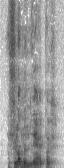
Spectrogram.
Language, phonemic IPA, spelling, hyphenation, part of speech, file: Dutch, /ˈvlɑ.mə(n)ˌʋɛr.pər/, vlammenwerper, vlam‧men‧wer‧per, noun, Nl-vlammenwerper.ogg
- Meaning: a flamethrower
